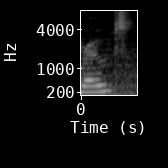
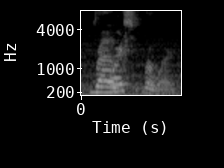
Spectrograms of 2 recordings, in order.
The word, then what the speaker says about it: Rogue's Ward: Is how you say it, Roves? Rogue's Ward. Like Rogue, like Kassandra as a rogue, like Rogue's Ward.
